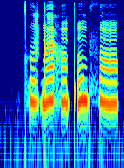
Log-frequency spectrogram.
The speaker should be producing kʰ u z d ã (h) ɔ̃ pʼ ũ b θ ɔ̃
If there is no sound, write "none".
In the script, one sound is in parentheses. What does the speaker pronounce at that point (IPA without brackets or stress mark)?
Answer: h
